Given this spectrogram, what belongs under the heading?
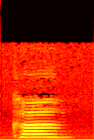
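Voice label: "ken", Mandarin Chinese, first tone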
